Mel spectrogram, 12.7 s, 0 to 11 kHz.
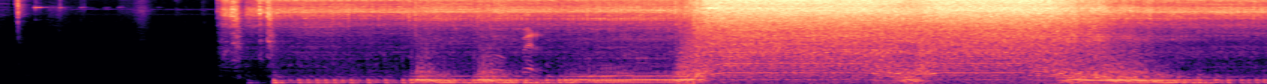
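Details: Honda CB fuel-injected after fitting a 200cc CBR-type IMB racing injector (replacing KH version) before ECU remap: catches quickly, idles evenly, revs cleanly on throttle blips without stumbling or popping; normal start and revving.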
